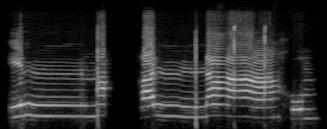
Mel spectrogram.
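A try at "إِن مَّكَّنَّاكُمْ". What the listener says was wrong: Oke, teh di sini bukan in ya, tapi mim langsung. Kenapa? Karena ini adalah kata yang bertemu dengan mim. Coba bibirnya menutup. Makkannakum. Kum, terang bunyi kafnya. Kum, gitu.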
